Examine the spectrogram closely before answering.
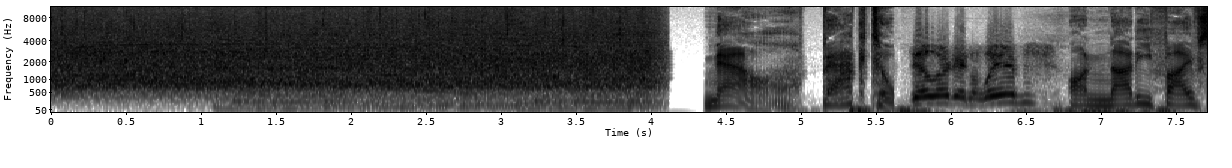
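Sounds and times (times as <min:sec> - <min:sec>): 
ballpark crowd cheering after go-ahead hit: 0:00.0 - 0:04.2
stadium crowd applause: 0:00.0 - 0:04.2
speech: 0:04.4 - 0:07.6.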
